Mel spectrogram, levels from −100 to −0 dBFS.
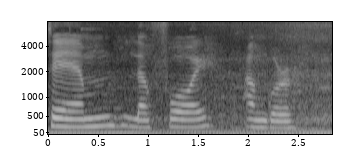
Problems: background sounds at intervals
